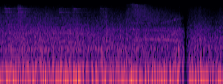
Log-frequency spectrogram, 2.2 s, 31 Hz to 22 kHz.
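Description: Honda NX500 parallel-twin engine running as the bike picks up speed, mixed with wind and road rumble, under a bed of background music. The sound drops out briefly near the end.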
